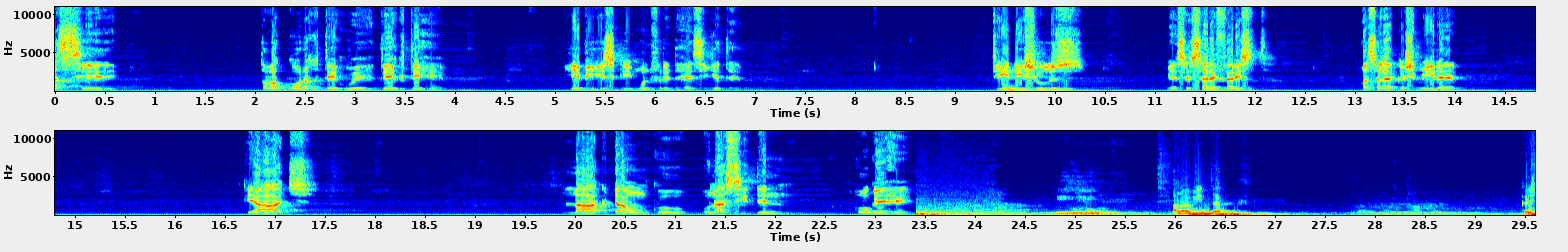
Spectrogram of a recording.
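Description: An elderly man speaks slowly and solemnly into a microphone, heard through loudspeakers in an echoing hall.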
